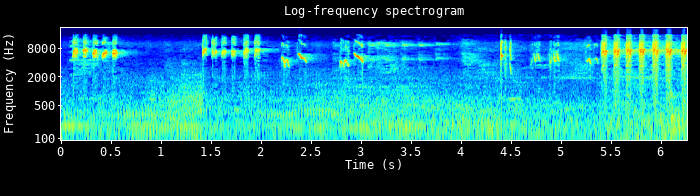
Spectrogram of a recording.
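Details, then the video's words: Konin (scarlet-headed flowerpecker) in provoking song: rapid trilled bursts of very high notes broken by thin, dipping whistles, ending in a fast buzzy trill. "KONIN GACOR ROLL NEMBAK NGOTOT Buat konin lain emosi"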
